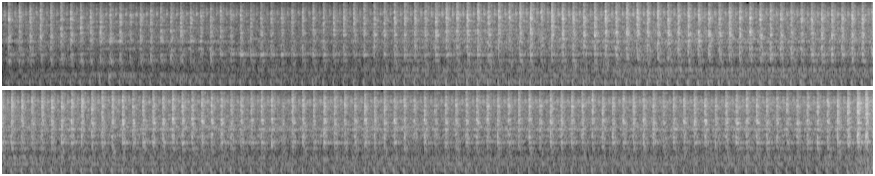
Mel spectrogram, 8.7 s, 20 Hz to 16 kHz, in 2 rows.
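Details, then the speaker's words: Stihl BR600 backpack leaf blower after adjusting the hidden throttle trigger set screw to reduce trigger slop: steady, even high-revving drone holding strong at full throttle; throttle now engages sooner and reaches full power. "It's definitely mashing the throttle much sooner as I depress that throttle trigger, and it seems to be getting that full throttle out of it now."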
